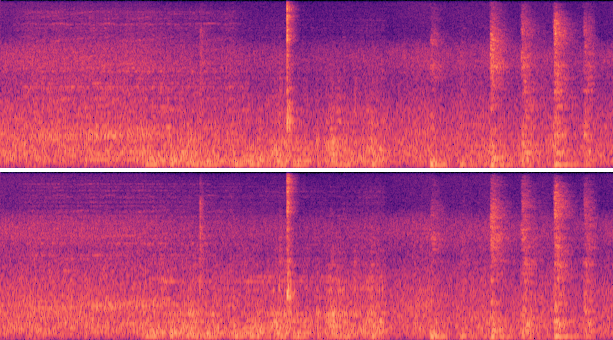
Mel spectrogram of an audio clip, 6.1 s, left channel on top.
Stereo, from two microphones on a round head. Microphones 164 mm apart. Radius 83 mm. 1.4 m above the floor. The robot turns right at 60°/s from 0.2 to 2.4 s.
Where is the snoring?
70° right, 0.8 m; by 3.9 s 15° right, 0.8 m.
